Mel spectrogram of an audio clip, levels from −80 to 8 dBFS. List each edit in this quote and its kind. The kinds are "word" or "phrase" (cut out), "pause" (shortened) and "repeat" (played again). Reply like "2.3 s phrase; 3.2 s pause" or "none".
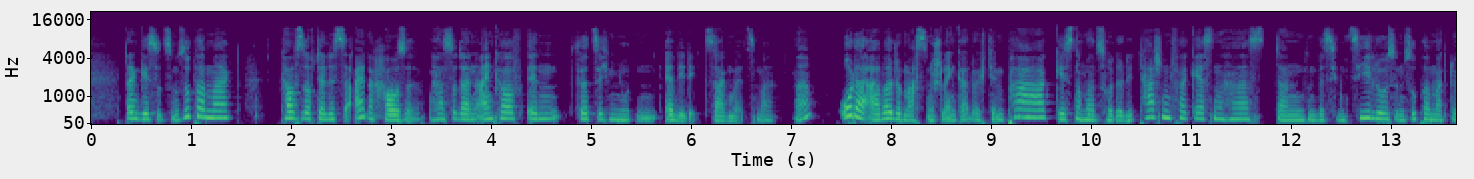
2.1 s word; 2.7 s phrase; 3.4 s word; 7.4 s pause; 10.2 s phrase; 12.1 s word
